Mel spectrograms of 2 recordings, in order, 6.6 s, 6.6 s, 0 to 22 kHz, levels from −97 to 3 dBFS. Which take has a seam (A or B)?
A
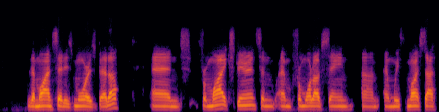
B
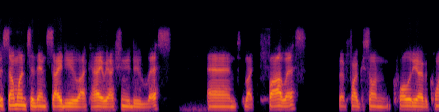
A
